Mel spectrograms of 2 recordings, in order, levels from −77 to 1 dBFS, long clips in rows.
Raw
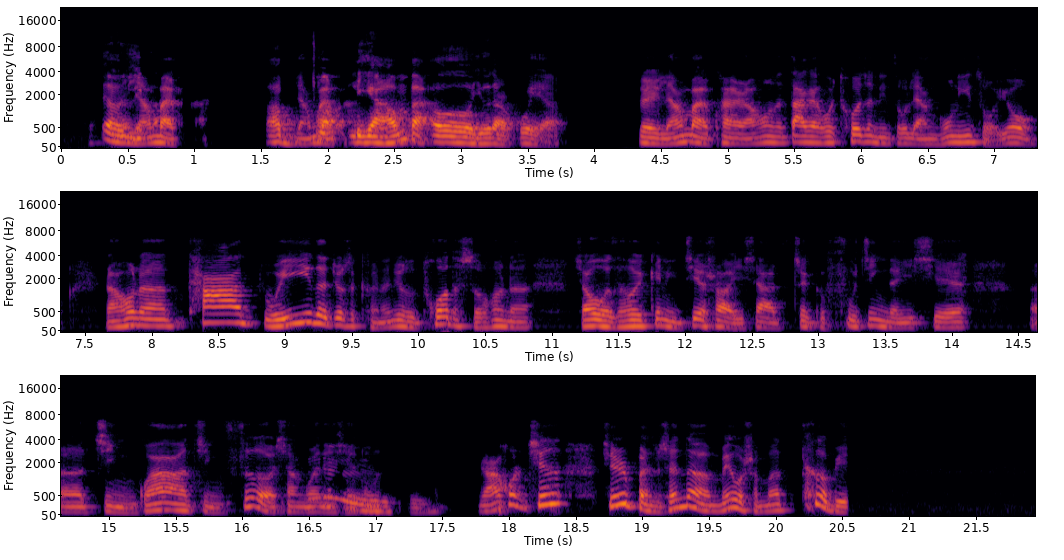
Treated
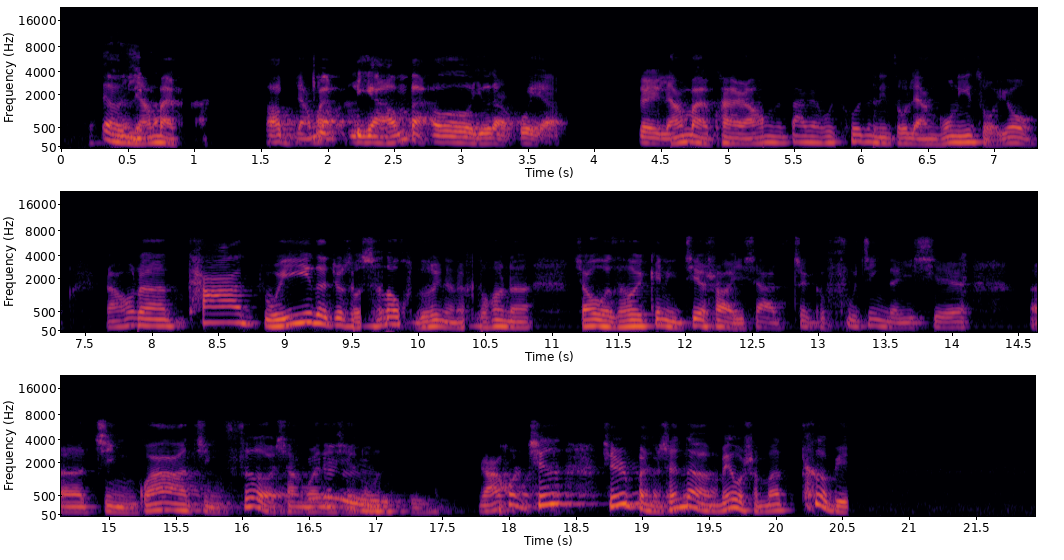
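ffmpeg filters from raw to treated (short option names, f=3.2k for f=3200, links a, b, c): -filter_complex "[0:a]asettb=1/sr,asplit=3[a][b][c];[a]atrim=end=1.564[d];[b]atrim=start=1.56:end=4.57,asetpts=PTS-STARTPTS,afade=t=in:d=0.004:c=qsin,afade=t=out:st=3.006:d=0.004:c=qsin,highpass=240,equalizer=f=330:t=q:w=4:g=5,equalizer=f=690:t=q:w=4:g=4,equalizer=f=1.4k:t=q:w=4:g=-5,equalizer=f=2.4k:t=q:w=4:g=5,lowpass=f=5.2k:w=0.5412,lowpass=f=5.2k:w=1.3066[e];[c]atrim=start=4.566[f];[d][e]acrossfade=d=0.004:c1=hsin:c2=qsin[g];[g][f]acrossfade=d=0.004:c1=qsin:c2=hsin,asettb=1/sr,asplit=3[h][i][j];[h]atrim=end=5.264[k];[i]atrim=start=5.26:end=6.09,asetpts=PTS-STARTPTS,afade=t=in:d=0.004:c=qsin,afade=t=out:st=0.826:d=0.004:c=qsin,bandpass=f=170:t=q:w=1.4[l];[j]atrim=start=6.086[m];[k][l]acrossfade=d=0.004:c1=hsin:c2=qsin[n];[n][m]acrossfade=d=0.004:c1=qsin:c2=hsin,asplit=3[o][p][q];[o]afade=t=out:st=12.44:d=0.02[r];[p]acompressor=threshold=-42dB:ratio=2:attack=3.2:release=140:knee=1:detection=peak,afade=t=in:st=12.44:d=0.02,afade=t=out:st=14.06:d=0.02[s];[q]afade=t=in:st=14.06:d=0.02[t];[r][s][t]amix=inputs=3:normalize=0,asettb=1/sr,asplit=3[u][v][w];[u]atrim=end=15.484[x];[v]atrim=start=15.48:end=19.56,asetpts=PTS-STARTPTS,afade=t=in:d=0.004:c=qsin,afade=t=out:st=4.076:d=0.004:c=qsin,asplit=2[y][z];[z]adelay=98,lowpass=f=1.1k:p=1,volume=-13.5dB,asplit=2[aa][ab];[ab]adelay=98,lowpass=f=1.1k:p=1,volume=0.42,asplit=2[ac][ad];[ad]adelay=98,lowpass=f=1.1k:p=1,volume=0.42,asplit=2[ae][af];[af]adelay=98,lowpass=f=1.1k:p=1,volume=0.42[ag];[y][aa][ac][ae][ag]amix=inputs=5:normalize=0,atrim=end_sample=179928[ah];[w]atrim=start=19.556[ai];[x][ah]acrossfade=d=0.004:c1=hsin:c2=qsin[aj];[aj][ai]acrossfade=d=0.004:c1=qsin:c2=hsin,asplit=4[ak][al][am][an];[ak]atrim=end=7.89,asetpts=PTS-STARTPTS,afade=t=out:st=6.84:d=1.05:silence=0.237137[ao];[al]atrim=start=7.89:end=9.512,asetpts=PTS-STARTPTS,afade=t=in:d=0.004:c=hsin:silence=0.237137[ap];[am]atrim=start=9.508:end=10.472,asetpts=PTS-STARTPTS,areverse[aq];[an]atrim=start=10.468[ar];[ao][ap]concat=n=2:v=0:a=1[as];[as][aq]acrossfade=d=0.004:c1=hsin:c2=hsin[at];[at][ar]acrossfade=d=0.004:c1=hsin:c2=hsin,acrossover=split=230|3000[au][av][aw];[av]acompressor=threshold=-31dB:ratio=6[ax];[au][ax][aw]amix=inputs=3:normalize=0"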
